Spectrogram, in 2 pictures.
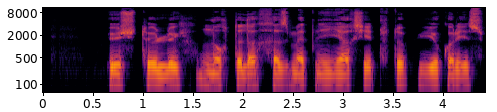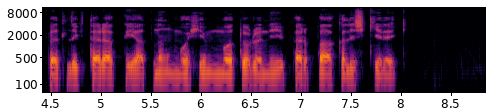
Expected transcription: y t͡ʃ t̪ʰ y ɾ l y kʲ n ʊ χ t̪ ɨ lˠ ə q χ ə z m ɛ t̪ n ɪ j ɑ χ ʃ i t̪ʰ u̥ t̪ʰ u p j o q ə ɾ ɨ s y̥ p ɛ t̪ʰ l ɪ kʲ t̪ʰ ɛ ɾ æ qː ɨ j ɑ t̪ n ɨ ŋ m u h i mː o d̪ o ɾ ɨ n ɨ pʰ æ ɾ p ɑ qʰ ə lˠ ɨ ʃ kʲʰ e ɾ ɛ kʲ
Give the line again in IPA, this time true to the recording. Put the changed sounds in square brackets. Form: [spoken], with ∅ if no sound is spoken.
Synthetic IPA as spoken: y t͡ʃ t̪ʰ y ɾ l y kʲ n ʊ χ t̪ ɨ lˠ ə q χ ə z m ɛ t̪ n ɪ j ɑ χ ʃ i t̪ʰ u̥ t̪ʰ u p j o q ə ɾ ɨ s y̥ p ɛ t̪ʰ l ɪ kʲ t̪ʰ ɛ ɾ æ qː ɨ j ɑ t̪ n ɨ ŋ m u h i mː o [t̪] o ɾ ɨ n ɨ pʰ æ ɾ p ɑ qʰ ə lˠ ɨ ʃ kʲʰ e ɾ ɛ kʲ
